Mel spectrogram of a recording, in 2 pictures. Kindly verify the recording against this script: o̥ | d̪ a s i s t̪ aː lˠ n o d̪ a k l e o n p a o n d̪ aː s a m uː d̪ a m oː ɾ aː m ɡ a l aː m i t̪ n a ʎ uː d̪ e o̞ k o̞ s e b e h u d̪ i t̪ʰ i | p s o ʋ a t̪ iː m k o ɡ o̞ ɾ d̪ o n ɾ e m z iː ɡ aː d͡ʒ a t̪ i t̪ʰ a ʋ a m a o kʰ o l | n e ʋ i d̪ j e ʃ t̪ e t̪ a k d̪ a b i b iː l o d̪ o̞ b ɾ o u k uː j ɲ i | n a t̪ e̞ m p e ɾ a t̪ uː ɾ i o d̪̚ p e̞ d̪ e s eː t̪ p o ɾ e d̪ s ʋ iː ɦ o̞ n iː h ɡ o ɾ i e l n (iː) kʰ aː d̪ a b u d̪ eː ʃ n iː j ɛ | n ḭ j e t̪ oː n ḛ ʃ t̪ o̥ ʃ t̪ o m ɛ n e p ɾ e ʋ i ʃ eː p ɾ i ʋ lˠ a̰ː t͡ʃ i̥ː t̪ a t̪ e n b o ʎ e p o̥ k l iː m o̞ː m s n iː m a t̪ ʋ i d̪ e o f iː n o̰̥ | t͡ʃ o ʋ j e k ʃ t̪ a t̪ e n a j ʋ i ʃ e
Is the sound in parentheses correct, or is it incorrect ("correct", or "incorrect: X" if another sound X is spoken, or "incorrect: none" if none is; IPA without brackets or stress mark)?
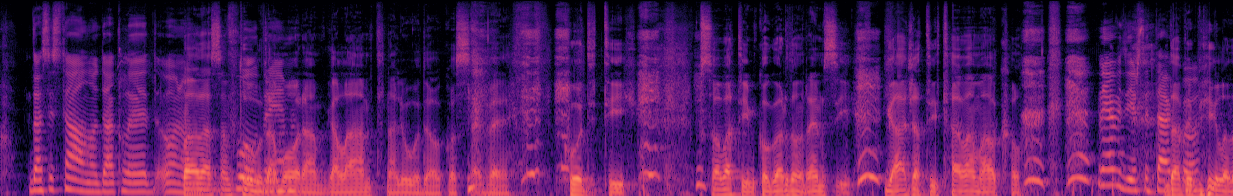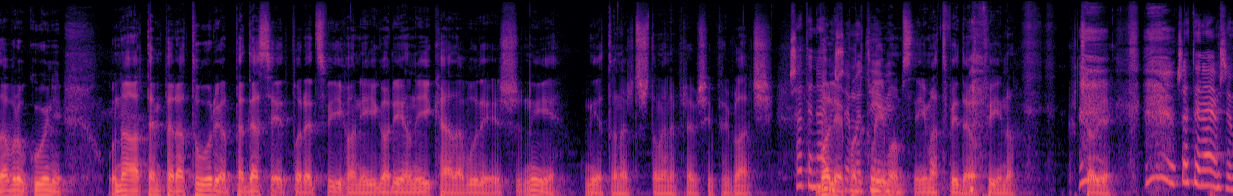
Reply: correct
